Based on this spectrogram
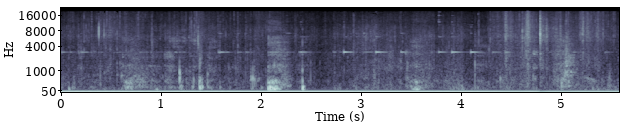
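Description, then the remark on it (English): A dog named Wheeler, wearing a little bell, lowers his head and sniffs and snorts in a run of short, breathy bursts, quick huffs mixed with a few sharper puffs, over a faint steady high-pitched ringing. “He lowers his head to sniff something, snorting a little bit.”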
